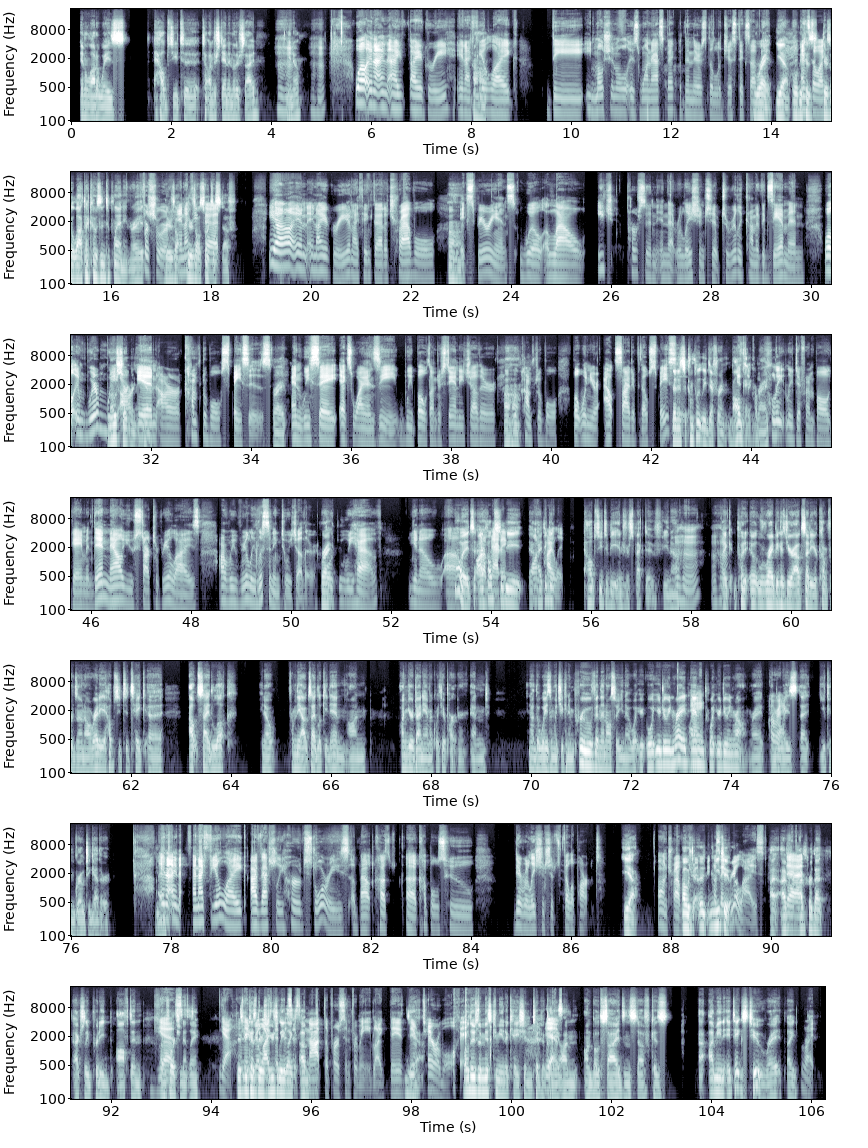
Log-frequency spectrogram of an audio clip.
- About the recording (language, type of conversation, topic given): English, unstructured, How do shared travel challenges impact the way couples grow together over time?
- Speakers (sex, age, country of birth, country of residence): female, 55-59, United States, United States; male, 20-24, United States, United States
- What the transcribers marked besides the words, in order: tapping; other background noise; laughing while speaking: "goes"; laughing while speaking: "It"; laugh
